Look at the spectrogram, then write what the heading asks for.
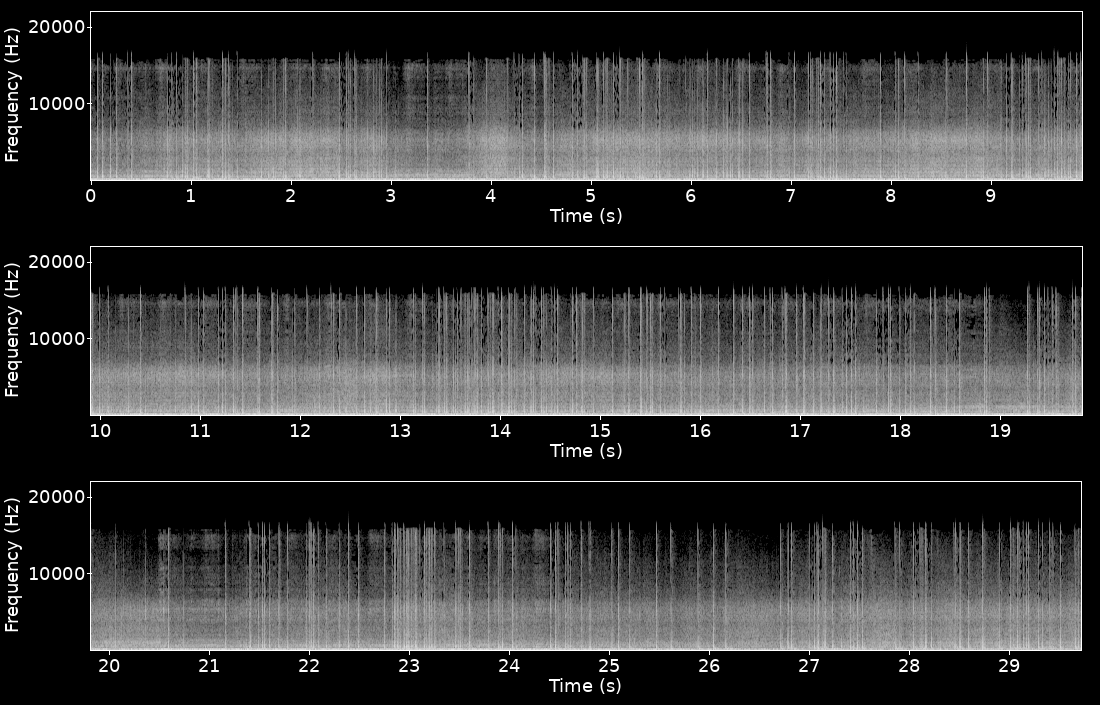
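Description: Fireworks final barrage: a dense, continuous string of shell bursts and crackling over a heavy low rumble, easing off over the last few seconds.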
